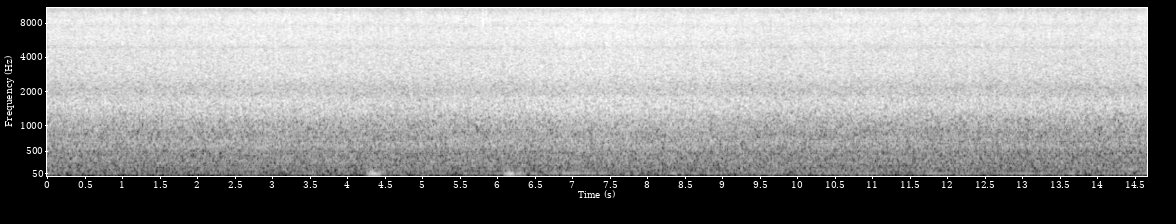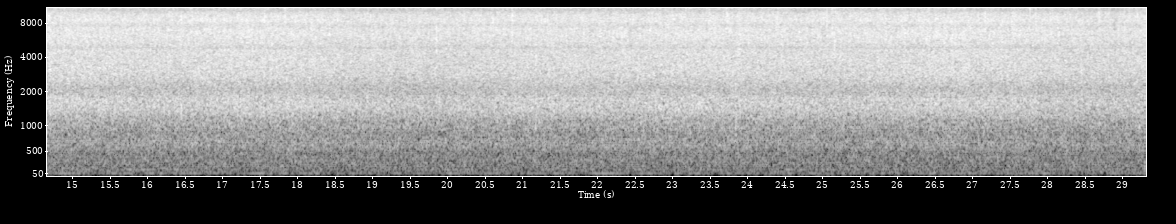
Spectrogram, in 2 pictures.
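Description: Heavy rain pouring down steadily in a hard downpour, with two brief low bumps about four and six seconds in.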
